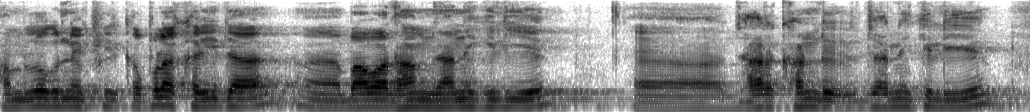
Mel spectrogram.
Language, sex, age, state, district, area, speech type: Hindi, male, 30-45, Bihar, Samastipur, urban, spontaneous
